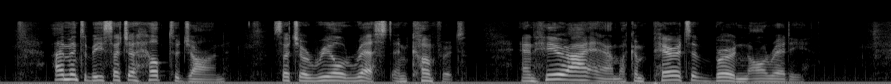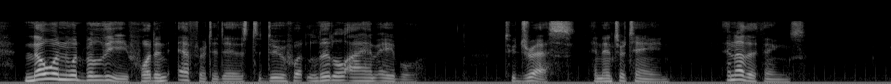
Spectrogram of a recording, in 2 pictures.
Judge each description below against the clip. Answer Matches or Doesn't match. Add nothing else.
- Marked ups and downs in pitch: Matches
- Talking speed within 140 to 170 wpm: Matches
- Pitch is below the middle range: Doesn't match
